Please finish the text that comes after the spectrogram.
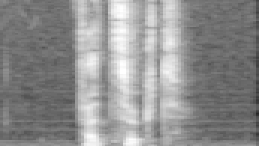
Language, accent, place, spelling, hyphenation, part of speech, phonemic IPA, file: German, Germany, Berlin, verzückt, ver‧zückt, verb / adjective, /fɛɐ̯ˈt͡sʏkt/, De-verzückt.ogg
- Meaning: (verb) past participle of verzücken; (adjective) 1. ecstatic, enraptured 2. enthusiastic; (verb) inflection of verzücken: 1. third-person singular present 2. second-person plural present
